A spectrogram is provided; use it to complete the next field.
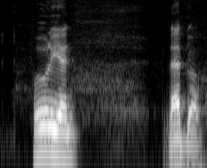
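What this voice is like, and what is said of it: Imitates another person's voice. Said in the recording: “That's my Wim Hof impression”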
